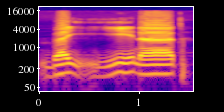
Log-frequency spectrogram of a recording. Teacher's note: tekan ya karena itu adalah ya tasdid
